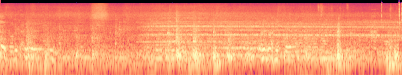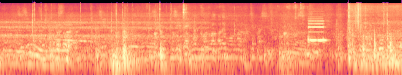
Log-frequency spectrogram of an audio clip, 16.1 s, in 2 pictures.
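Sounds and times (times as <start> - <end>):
train running rumble: 0.0 - 14.0
high-pitched brake whine: 2.6 - 12.7
train clicks: 6.7 - 14.2.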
